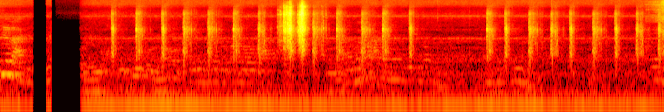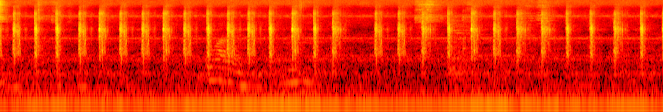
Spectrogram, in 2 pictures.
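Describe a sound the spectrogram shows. Footsteps run quickly over grass in a steady rhythm.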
